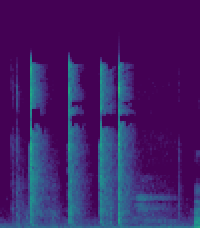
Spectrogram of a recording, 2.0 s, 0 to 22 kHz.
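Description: Torque wrench clicking four times at uneven intervals while tightening the injector rocker shaft bolts on a 2.0 TDI cylinder head to 20 Nm.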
